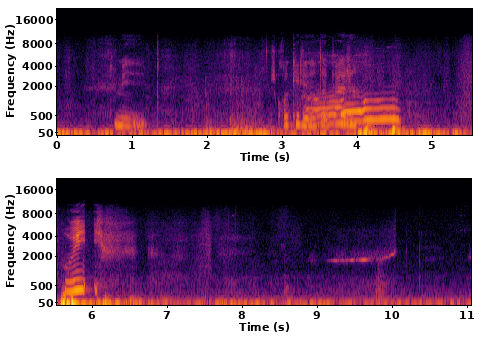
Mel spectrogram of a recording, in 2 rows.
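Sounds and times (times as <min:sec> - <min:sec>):
speech: 0:00.8 - 0:01.4, 0:02.9 - 0:04.7, 0:05.6 - 0:06.3
child's breathy airy whistling attempts: 0:09.2 - 0:10.1.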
